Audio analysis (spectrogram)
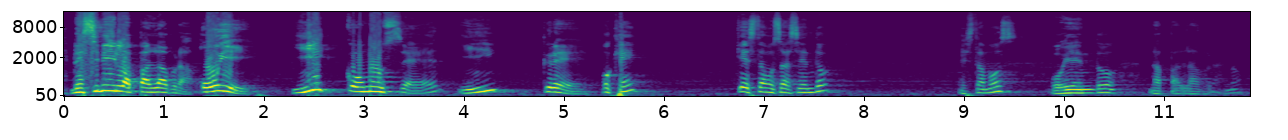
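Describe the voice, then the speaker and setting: A man's voice: on the high side, very animated, slow, long pauses. A man teaching a Bible seminar in a sermon style. He reads scripture aloud and asks his listeners rhetorical questions, often adding a tag question.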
